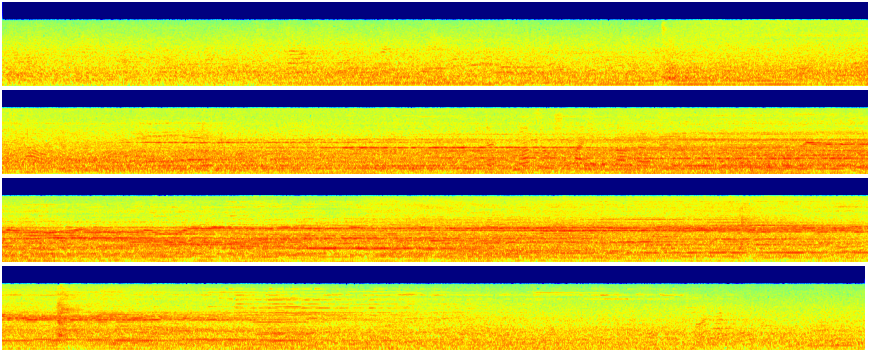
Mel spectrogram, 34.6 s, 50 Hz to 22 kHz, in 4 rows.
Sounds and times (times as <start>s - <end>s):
Waterfall: 0.0s - 34.6s
Music: 6.6s - 33.6s.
